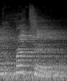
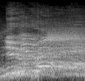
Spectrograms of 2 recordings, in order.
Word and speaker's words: New Britain: It is not New Britain, it is New Britain!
